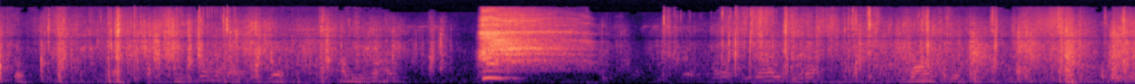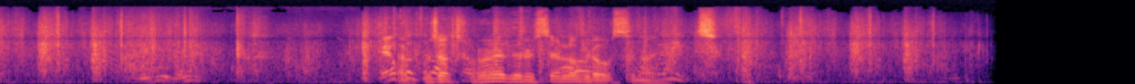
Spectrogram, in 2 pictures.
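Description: A young woman speaks with surprise.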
